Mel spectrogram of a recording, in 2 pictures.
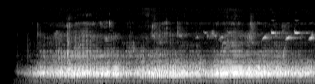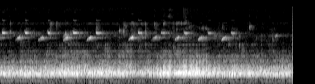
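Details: Common frogs in Poland, brown frogs that keep to water only during breeding and otherwise live on meadows, making a steady, low, grumbling purr from many callers at once, with faint high bird chirps above it.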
